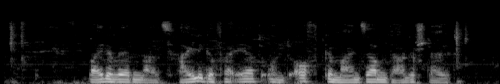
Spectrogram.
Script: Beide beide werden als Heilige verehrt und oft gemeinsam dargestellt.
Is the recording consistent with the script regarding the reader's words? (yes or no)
no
